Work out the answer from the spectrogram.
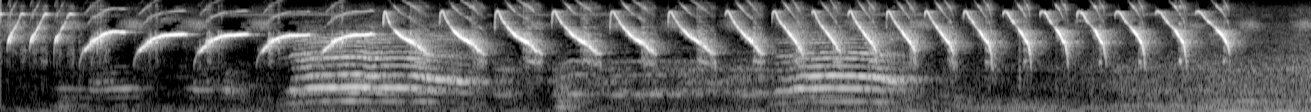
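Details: Spanish Timbrado canary song for training canaries to sing: rising whistled notes repeated, then a long run of fast descending sweeping notes about two per second-fraction, with low bubbling undertones, ending abruptly.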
